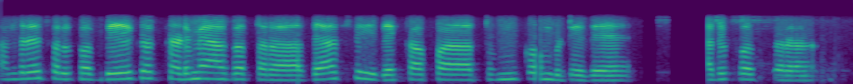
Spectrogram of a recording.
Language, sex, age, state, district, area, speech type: Kannada, female, 30-45, Karnataka, Bellary, rural, conversation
